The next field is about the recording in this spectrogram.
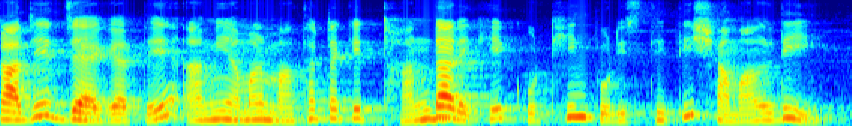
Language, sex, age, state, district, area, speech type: Bengali, female, 45-60, West Bengal, Paschim Bardhaman, urban, spontaneous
